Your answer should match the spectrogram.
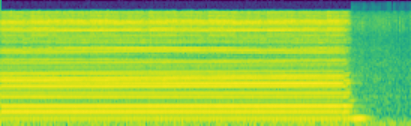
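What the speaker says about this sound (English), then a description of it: "Sorry about the loud horn" A loud, sustained truck air horn blares steadily for about three and a half seconds in the American Truck Simulator game, then cuts off abruptly, leaving faint background hum.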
